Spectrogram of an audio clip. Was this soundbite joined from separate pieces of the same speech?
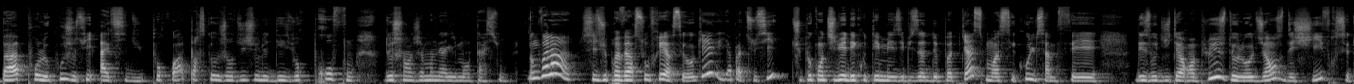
yes; 2 cuts; at 5.2 s, 7.9 s

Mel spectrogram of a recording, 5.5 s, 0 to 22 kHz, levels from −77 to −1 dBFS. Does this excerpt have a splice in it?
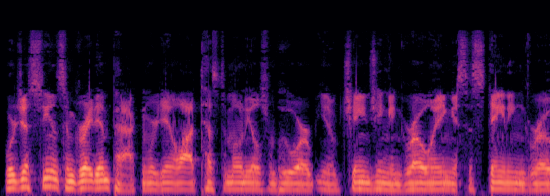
yes; 4 cuts; at 1.4 s, 2.8 s, 3.1 s, 4.6 s

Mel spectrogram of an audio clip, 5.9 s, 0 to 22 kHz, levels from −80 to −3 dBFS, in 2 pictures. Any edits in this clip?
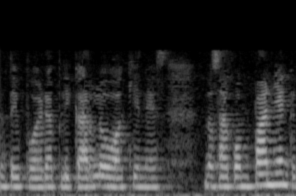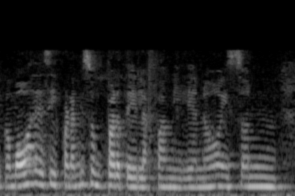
no; 0 cuts

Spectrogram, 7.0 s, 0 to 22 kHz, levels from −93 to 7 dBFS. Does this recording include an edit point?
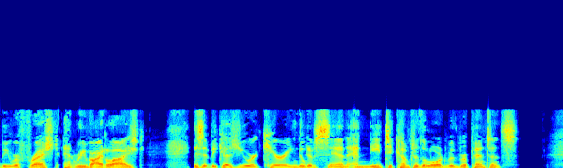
yes; 1 cut; at 3.8 s

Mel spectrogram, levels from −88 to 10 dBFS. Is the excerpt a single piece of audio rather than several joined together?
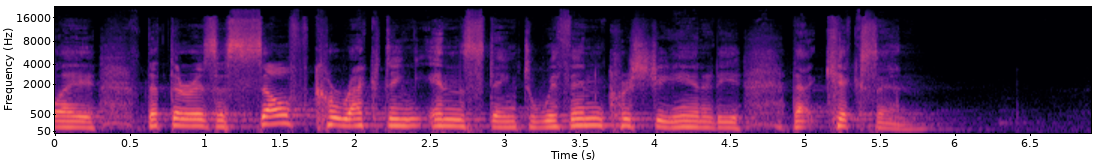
yes; 0 cuts

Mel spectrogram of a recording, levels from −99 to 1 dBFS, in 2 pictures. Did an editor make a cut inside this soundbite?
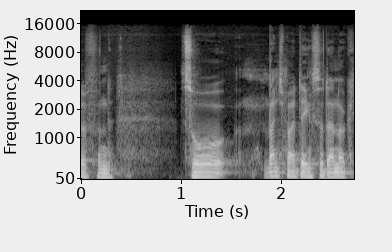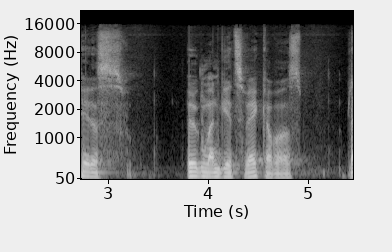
no; 0 cuts

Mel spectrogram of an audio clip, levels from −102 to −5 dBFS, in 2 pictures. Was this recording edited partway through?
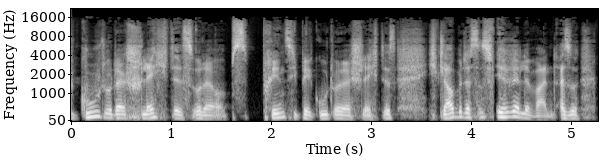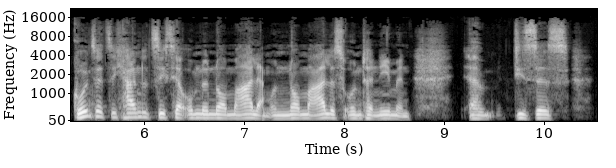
yes; 2 cuts; at 4.2 s, 7.2 s

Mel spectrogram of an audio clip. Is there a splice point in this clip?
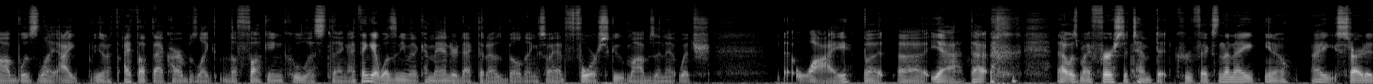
no; 0 cuts

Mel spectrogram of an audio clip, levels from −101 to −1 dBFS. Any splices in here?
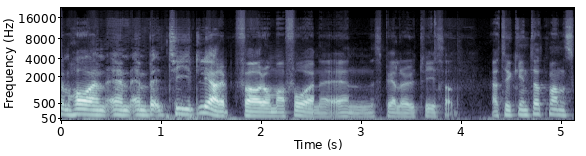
yes; 2 cuts; at 1.7 s, 2.5 s

